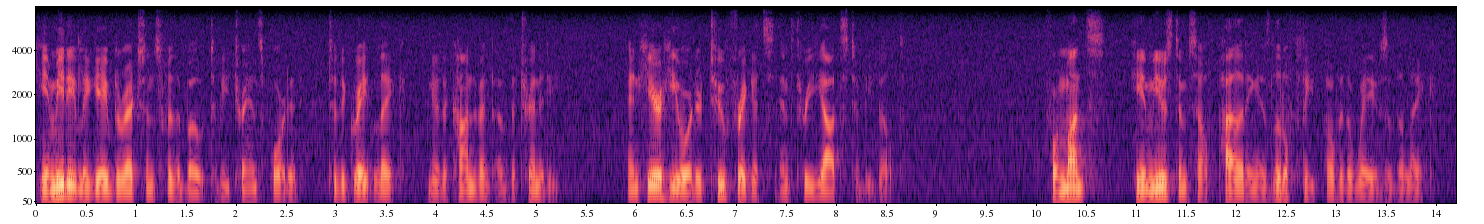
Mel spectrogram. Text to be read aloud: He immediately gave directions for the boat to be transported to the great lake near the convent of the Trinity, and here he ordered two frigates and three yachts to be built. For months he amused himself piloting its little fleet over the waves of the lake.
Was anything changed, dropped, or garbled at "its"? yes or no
yes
